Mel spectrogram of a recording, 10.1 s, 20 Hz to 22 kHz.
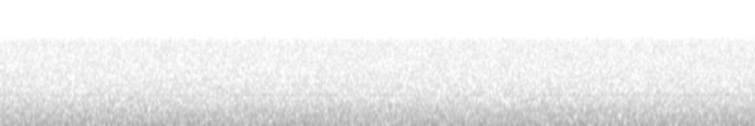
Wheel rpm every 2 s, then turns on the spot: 0, 0, 0, 0, 0.
none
